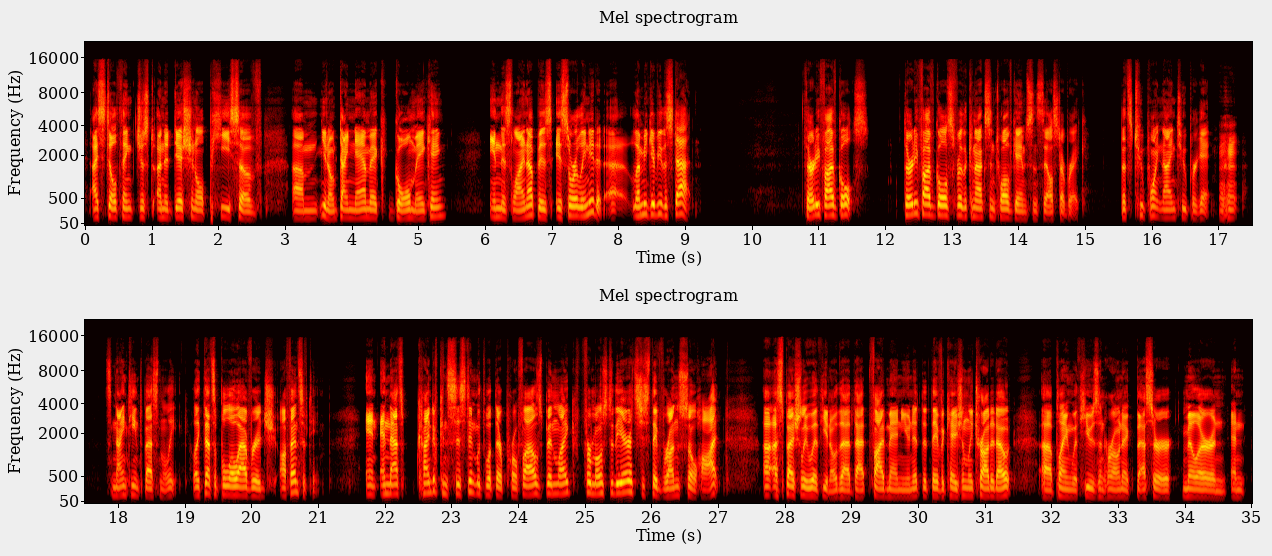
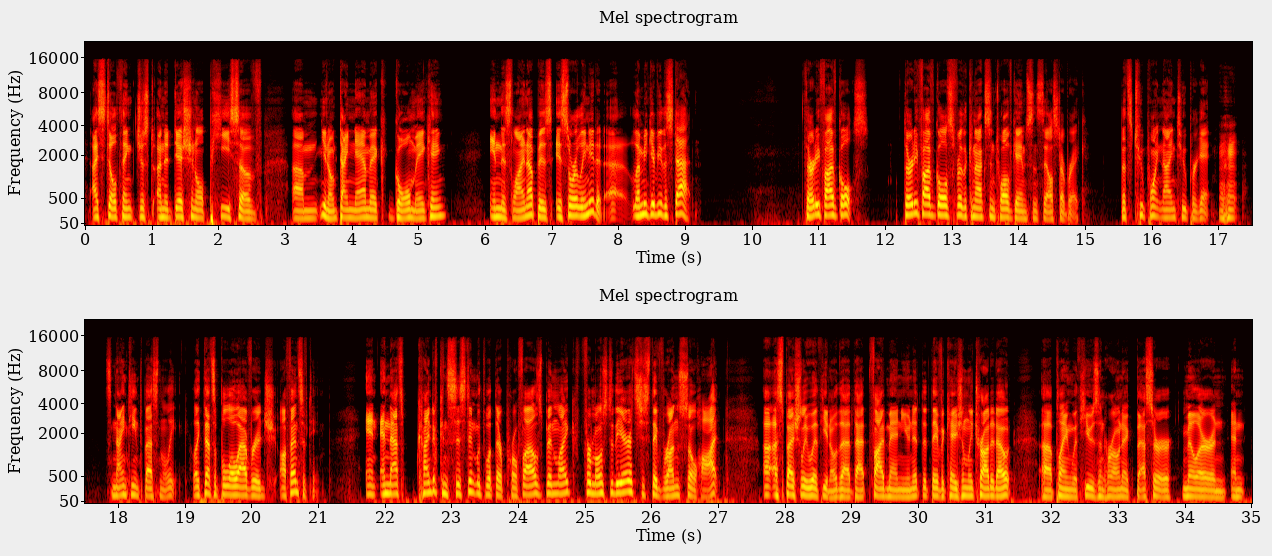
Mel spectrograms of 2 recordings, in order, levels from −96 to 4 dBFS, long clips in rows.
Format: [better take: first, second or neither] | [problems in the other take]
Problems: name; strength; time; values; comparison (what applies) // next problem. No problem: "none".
second | thin; somewhat; fading below 300 Hz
